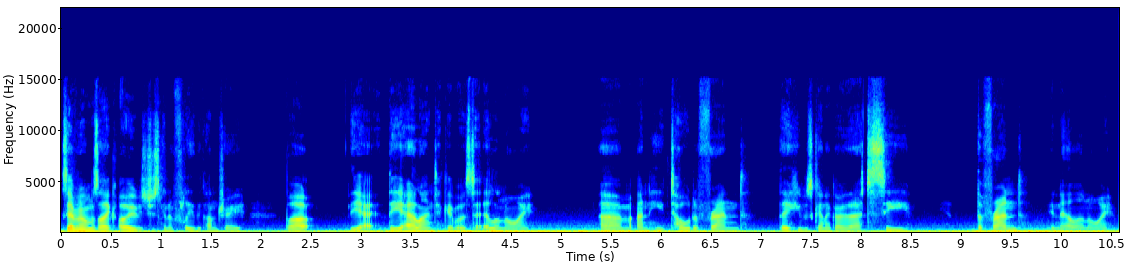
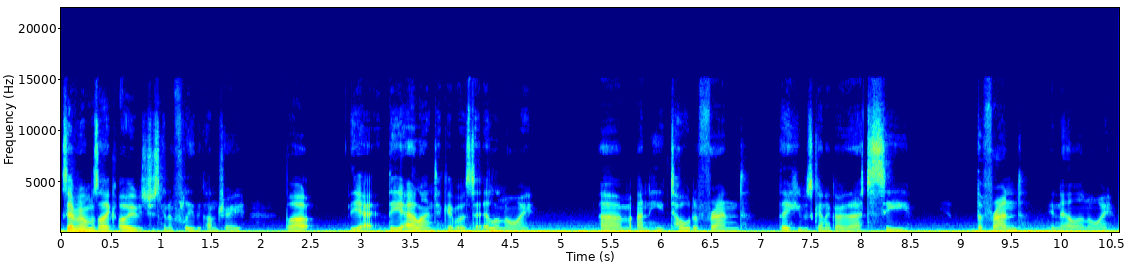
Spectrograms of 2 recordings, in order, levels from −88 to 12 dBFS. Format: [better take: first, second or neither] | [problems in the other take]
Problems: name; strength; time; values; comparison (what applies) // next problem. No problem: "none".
neither | wind noise on the microphone; occasional gusts; 15 dB below the speech; the same in both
